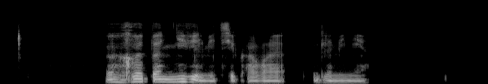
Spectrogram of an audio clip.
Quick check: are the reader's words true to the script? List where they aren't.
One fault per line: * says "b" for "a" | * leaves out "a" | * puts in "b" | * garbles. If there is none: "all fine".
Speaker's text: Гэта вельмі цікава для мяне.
* puts in "не"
